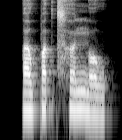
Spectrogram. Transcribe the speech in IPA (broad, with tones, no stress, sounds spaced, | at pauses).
ɐ˨ w p ɐ˧ k̚ t͡sʰ ɵ˧ n n̪ o˨ w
